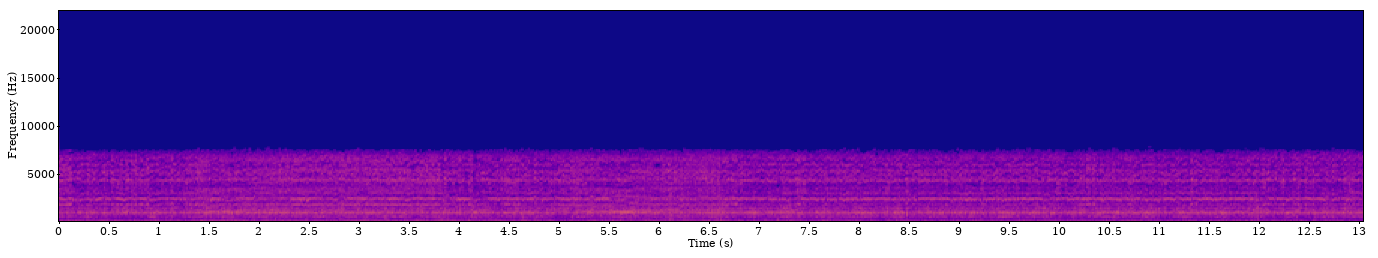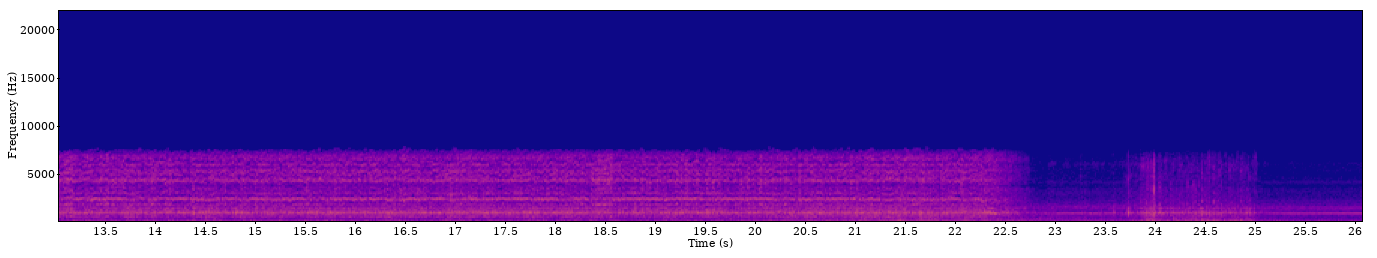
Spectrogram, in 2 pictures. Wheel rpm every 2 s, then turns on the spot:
160, 160, 160, 170, 160, 160, 160, 160, 160, 160, 150, 30, 10.
22-26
